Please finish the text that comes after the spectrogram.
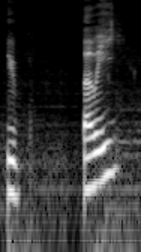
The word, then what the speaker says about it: Euboea: where today we are hunting the center of you Bowie that's how you say his name and he's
